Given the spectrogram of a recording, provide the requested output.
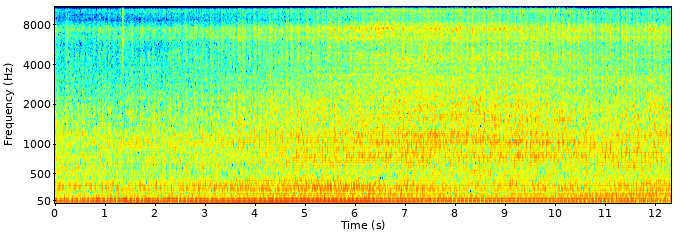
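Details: Cat 950 loader diesel, sat about 15 years, revived on new 24 V batteries after draining water from the fuel: steady, even low rumble at idle with no knocks or misses; normal diesel idle.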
